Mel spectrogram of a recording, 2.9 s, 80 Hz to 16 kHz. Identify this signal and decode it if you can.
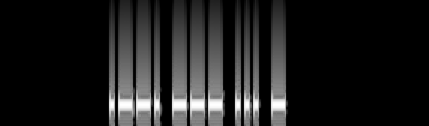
Morse code, heard as a keyed tone, about 40 wpm, 700 Hz. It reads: POST
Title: Four Letter Words - 40wpm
